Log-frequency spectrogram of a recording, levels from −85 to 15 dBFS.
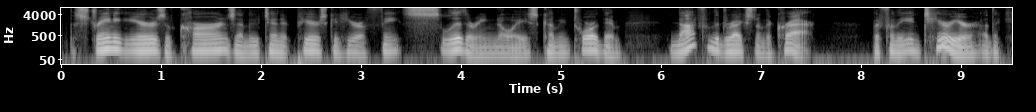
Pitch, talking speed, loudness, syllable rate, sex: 105 Hz, 195 wpm, -19 LUFS, 5.5 syllables/s, male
